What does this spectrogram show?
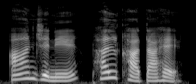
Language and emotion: Hindi, neutral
